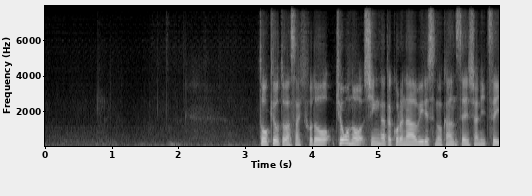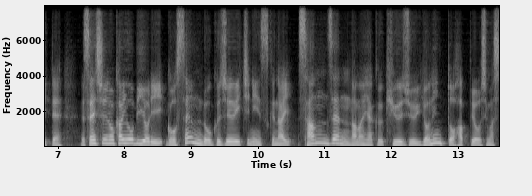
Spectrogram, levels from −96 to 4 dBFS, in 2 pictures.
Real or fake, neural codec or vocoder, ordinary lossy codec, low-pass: fake; codec, 16 kHz, 0.7 kbps, FocalCodec; none; none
